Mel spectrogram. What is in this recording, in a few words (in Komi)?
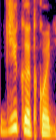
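"дзик ӧткодь", Komi, female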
